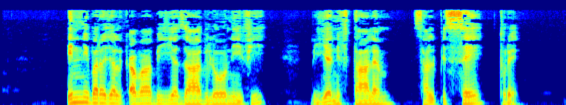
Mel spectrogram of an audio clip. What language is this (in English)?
Oromo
